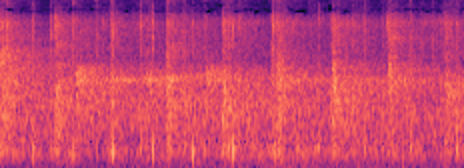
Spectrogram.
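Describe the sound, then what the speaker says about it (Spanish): An audience at a lecture on rodeo and cowboy culture gives a steady round of applause, with dense, continuous clapping at moderate distance and no voices. "les pido por favor un fuerte aplauso aquí al doctor"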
